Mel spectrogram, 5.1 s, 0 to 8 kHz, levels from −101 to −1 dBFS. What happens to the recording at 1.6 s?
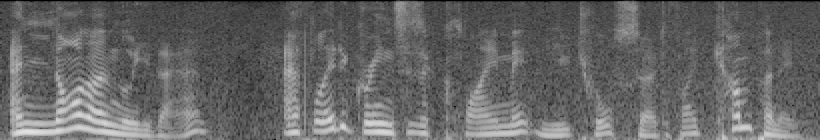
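From 1.42 to 1.76 s, right after "not only that", the room background turns into a smooth, featureless hiss about 3 dB quieter than the surrounding ambience, and the detail of the real background returns only when sound resumes. This is most likely comfort noise in place of the background. The sender's voice detector treated the pause as silence and stopped transmitting, and the receiver filled those 340 ms with synthetic noise roughly matched to the background's spectrum.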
